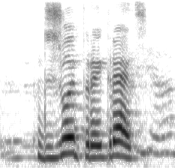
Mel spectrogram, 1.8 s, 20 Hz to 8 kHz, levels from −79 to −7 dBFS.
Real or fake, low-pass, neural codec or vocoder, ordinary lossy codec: fake; none; codec, 16 kHz, 4 kbps, X-Codec, HuBERT features, trained on general audio; none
